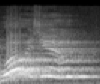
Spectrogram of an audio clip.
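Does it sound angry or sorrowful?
angry. It sounds angry and condemning.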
